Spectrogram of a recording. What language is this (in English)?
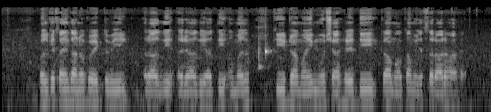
Urdu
